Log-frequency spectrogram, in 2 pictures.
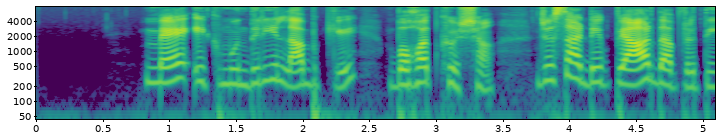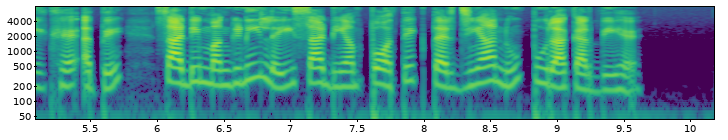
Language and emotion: Punjabi, happy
